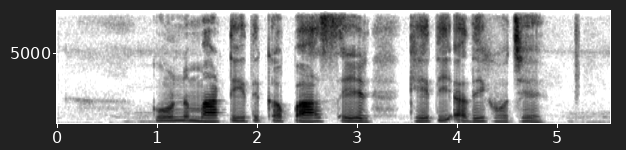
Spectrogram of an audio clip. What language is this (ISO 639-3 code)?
mag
